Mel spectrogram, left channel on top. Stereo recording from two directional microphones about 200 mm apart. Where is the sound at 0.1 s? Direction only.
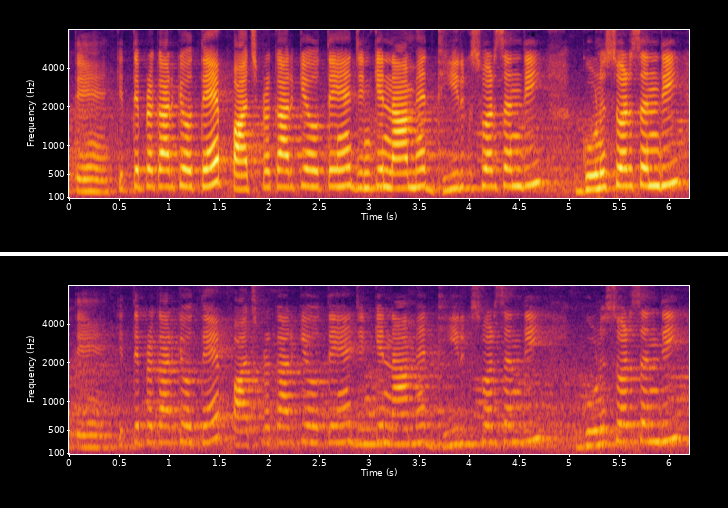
45° left (ahead or behind).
